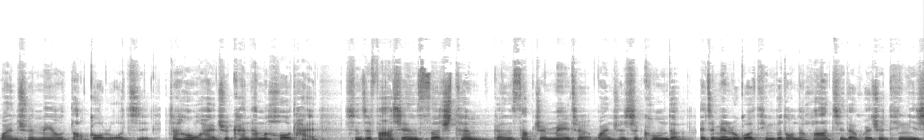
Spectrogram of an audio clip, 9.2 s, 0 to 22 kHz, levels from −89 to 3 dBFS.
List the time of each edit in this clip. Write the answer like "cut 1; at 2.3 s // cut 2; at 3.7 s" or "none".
cut 1; at 1.6 s // cut 2; at 7.0 s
